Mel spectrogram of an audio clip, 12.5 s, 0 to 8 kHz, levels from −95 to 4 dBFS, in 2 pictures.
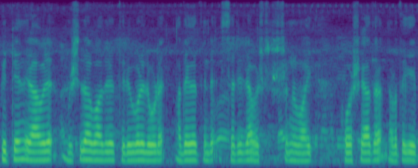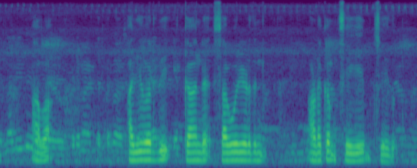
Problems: continuous background conversations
